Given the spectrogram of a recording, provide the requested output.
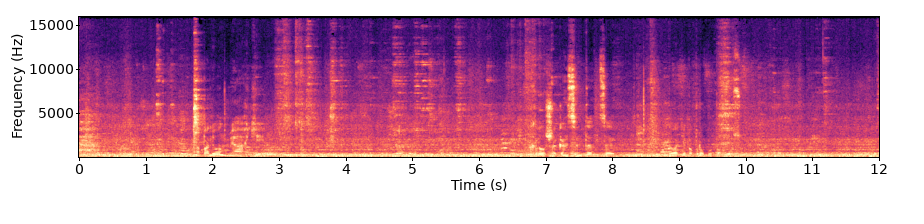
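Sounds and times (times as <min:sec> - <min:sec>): low mechanical drone: 0:00.0 - 0:12.0.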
